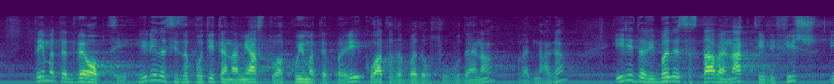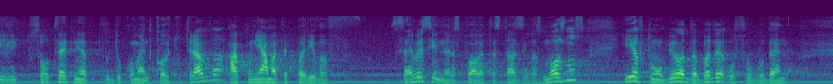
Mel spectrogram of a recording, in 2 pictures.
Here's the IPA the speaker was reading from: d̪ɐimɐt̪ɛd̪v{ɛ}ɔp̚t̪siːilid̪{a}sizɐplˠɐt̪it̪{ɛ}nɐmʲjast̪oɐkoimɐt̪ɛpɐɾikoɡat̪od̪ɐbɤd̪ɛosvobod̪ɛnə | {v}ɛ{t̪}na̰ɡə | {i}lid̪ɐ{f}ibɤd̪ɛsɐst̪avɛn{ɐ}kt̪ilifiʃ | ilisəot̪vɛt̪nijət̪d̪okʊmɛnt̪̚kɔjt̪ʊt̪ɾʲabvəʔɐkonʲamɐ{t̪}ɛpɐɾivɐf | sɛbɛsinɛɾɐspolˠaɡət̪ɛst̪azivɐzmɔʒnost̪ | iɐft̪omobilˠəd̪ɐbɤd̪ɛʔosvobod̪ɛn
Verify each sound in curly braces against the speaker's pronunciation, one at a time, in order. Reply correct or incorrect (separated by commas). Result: correct, incorrect, correct, correct, incorrect, correct, incorrect, incorrect, correct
